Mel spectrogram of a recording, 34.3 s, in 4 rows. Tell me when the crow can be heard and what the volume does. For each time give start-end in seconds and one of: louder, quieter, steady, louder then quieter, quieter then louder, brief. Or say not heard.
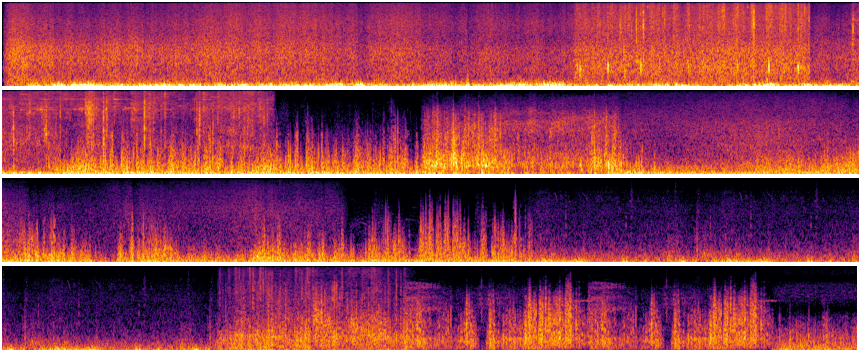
not heard.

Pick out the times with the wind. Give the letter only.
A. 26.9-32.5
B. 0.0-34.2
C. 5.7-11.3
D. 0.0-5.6
B.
